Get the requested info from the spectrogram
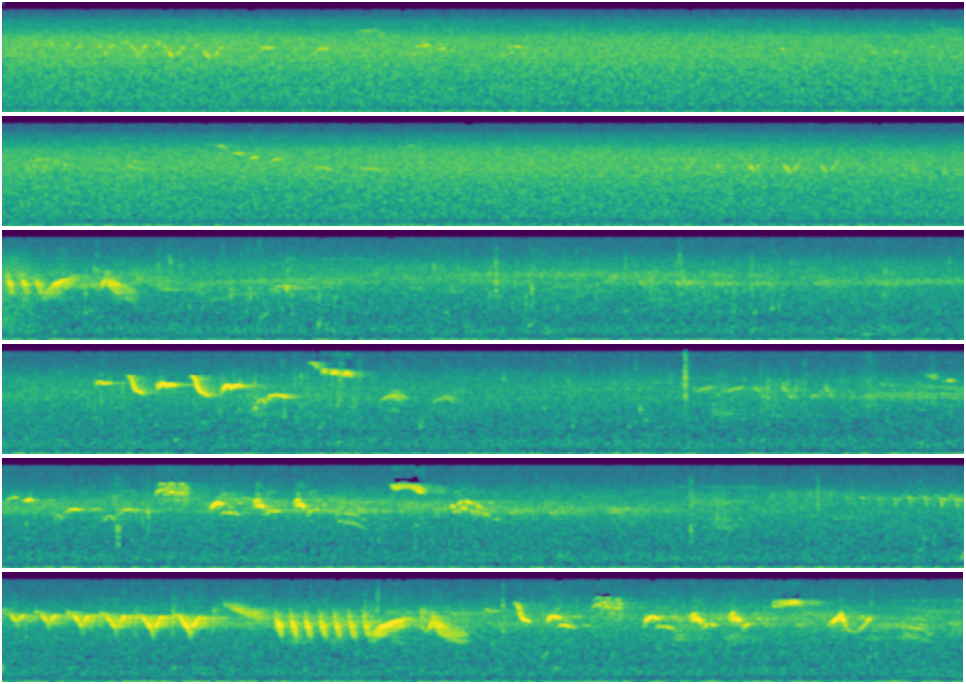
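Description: Songbirds calling and singing in short chirps and trills over a steady outdoor hiss, starting about ten seconds in and busiest near the end.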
